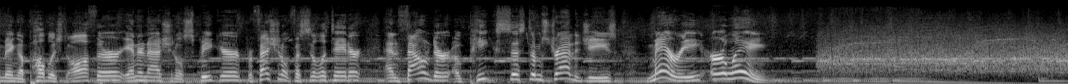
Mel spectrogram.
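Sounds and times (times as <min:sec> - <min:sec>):
speech: 0:00.0 - 0:07.8
crowd applause: 0:08.2 - 0:10.6.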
